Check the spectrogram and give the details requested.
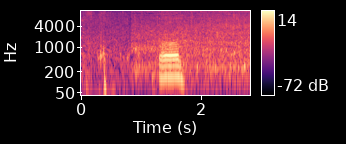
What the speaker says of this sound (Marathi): आता हे भरतोय पाणी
